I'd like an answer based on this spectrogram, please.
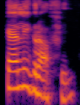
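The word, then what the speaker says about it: calligraphy: यहां से यहां तक सी का उच्चारण हम क्या करेंगे के ऐसे डबल एल को ल पढ़ेंगे और आई को ई की मात्रा कैली क्या हो गया कैली अब जी का उच्चारण ग करते हैं आर को र पढ़ेंगे ए को आ की मात्रा और पी एच का उच्चारण फ करेंगे और वाई को बड़ी की मात्रा पढ़ेंगे ग्राफी कैलीग्राफी कैलीग्राफी क्या होता है सुंदर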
